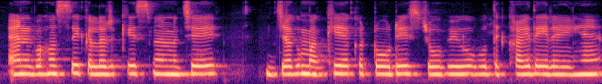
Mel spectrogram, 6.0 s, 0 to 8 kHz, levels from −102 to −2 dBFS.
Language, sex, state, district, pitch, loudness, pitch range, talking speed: Hindi, female, Haryana, Charkhi Dadri, 245 Hz, -15 LUFS, 245-255 Hz, 200 wpm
